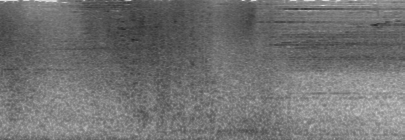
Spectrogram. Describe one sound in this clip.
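A magical blast crackles and explodes.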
